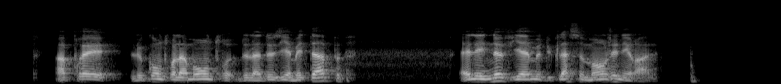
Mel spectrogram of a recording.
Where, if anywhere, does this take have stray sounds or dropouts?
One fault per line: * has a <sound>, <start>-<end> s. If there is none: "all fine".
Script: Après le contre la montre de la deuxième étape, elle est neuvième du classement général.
all fine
